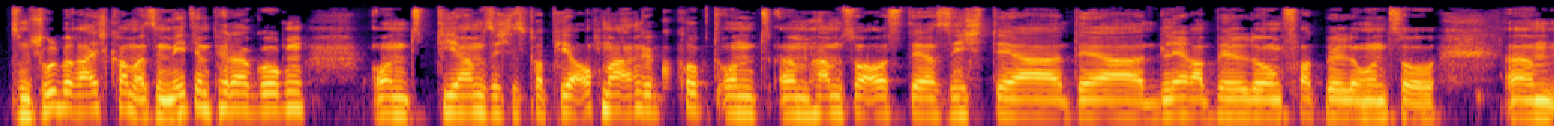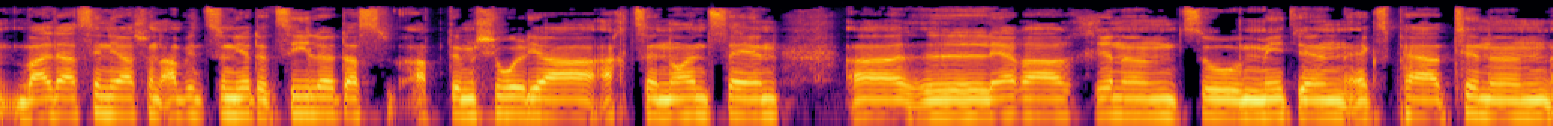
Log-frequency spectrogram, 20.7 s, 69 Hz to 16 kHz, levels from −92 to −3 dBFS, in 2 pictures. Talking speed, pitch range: 130 wpm, 110-125 Hz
